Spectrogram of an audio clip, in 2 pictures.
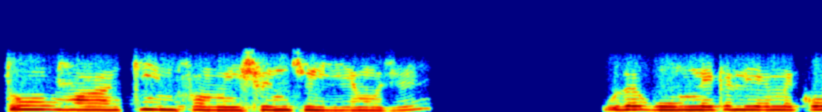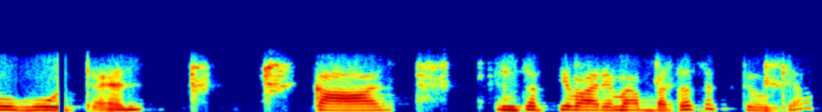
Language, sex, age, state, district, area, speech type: Hindi, female, 18-30, Madhya Pradesh, Hoshangabad, urban, conversation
